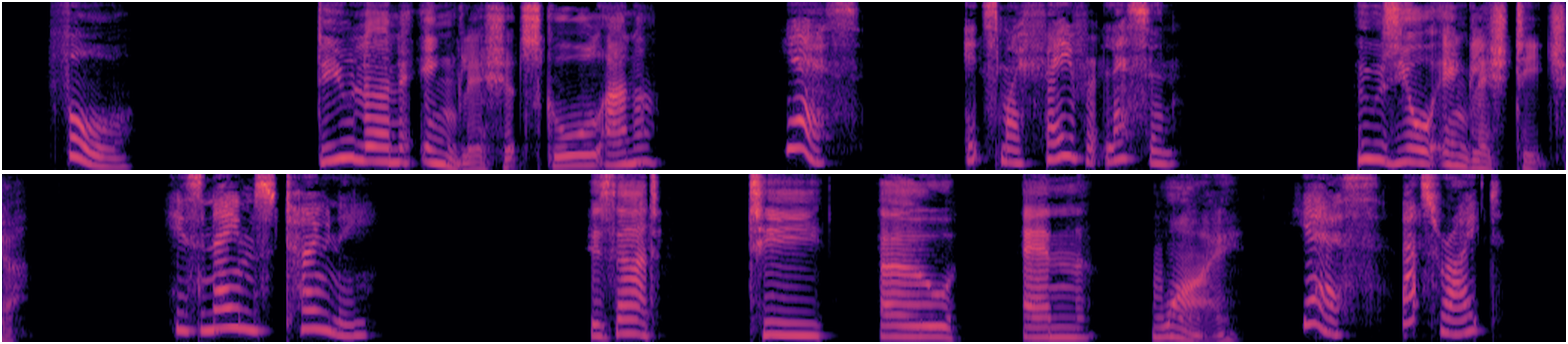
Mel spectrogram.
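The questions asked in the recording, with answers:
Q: Who's your English teacher?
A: Tony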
